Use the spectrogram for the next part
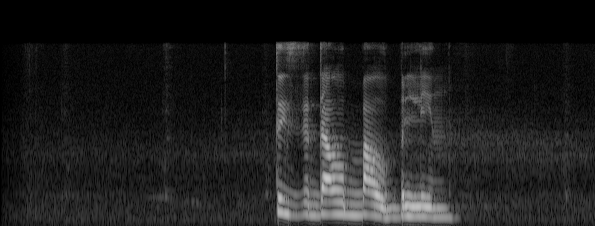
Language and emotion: Russian, angry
